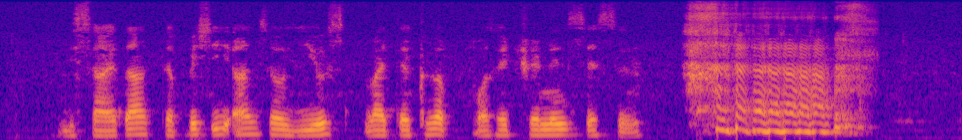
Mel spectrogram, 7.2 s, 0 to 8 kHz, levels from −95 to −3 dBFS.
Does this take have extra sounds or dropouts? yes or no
yes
